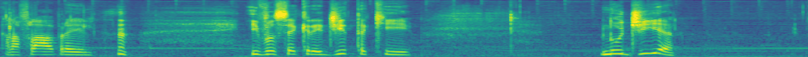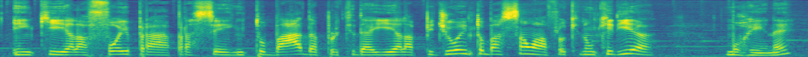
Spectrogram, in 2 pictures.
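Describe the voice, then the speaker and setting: A woman's voice: lowish voice, normal speed, long pauses, faint music behind. A woman pastor with a Brazilian accent, telling a personal testimony in a podcast interview in an earnest, dramatic way. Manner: earnest, dramatic storytelling with quoted dialogue.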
